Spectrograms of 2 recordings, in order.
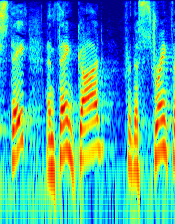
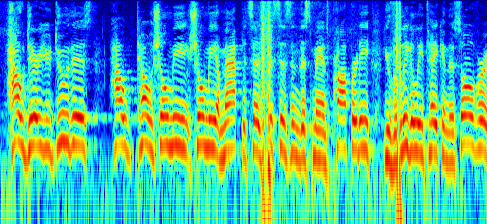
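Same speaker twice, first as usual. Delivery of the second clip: imitating a high, slowed, outraged activist; mock the accuser's righteous indignation; retold outrage, pitched high; indignant accusation; 8 semitones higher than usual. Activists confront soldier on camera.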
